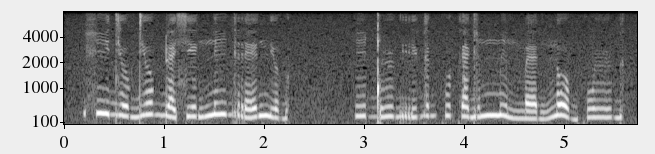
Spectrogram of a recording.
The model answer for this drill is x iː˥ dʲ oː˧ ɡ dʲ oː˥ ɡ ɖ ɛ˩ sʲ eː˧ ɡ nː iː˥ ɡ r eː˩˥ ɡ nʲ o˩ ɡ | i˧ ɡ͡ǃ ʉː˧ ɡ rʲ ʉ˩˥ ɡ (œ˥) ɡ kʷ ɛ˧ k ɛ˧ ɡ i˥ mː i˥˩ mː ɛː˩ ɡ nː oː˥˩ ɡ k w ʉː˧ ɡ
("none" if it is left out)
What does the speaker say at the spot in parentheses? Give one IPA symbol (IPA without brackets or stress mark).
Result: ɛ˥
